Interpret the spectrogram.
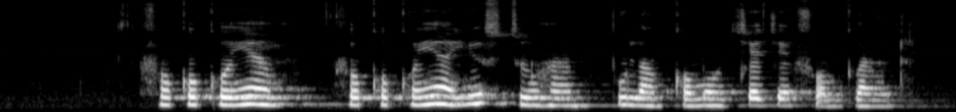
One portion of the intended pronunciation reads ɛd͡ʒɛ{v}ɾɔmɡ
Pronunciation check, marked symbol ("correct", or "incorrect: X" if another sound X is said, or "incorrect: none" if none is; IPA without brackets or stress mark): incorrect: f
